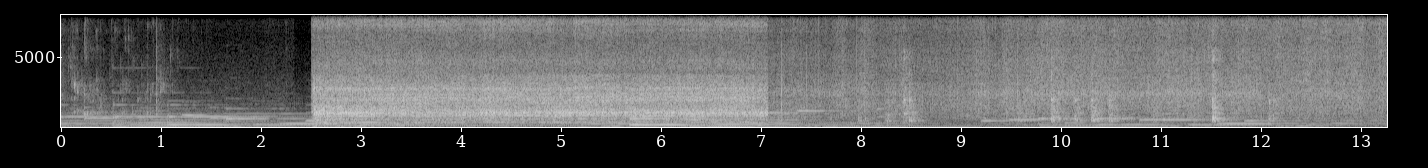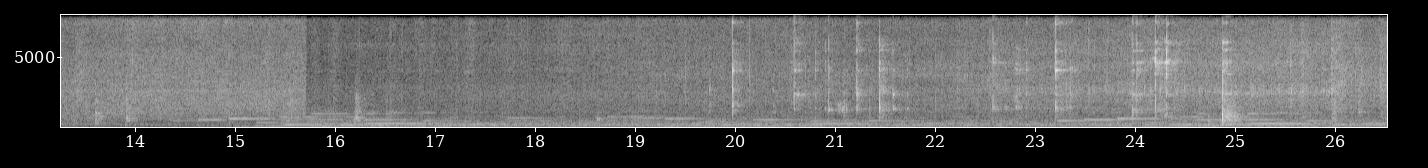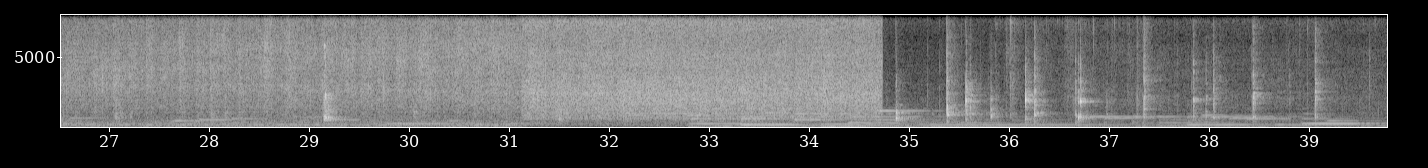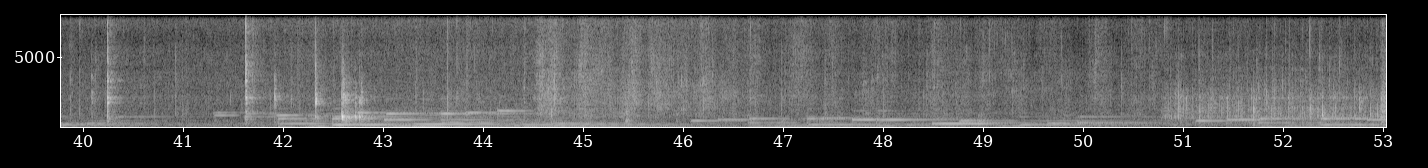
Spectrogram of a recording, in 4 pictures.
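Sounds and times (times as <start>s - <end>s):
soft background music: 0.0s - 53.0s
oil sizzling in a pan: 2.5s - 53.0s
spatula scraping and tapping pan: 9.9s - 12.2s, 20.0s - 21.8s, 22.5s - 26.3s, 35.3s - 39.2s.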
